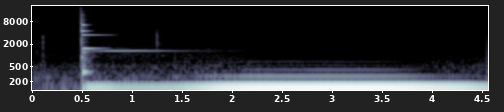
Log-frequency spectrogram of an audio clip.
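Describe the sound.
A tuning fork struck once after a faint rustle: a sharp metallic ping with quickly fading bright overtones gives way to a pure, low, steady tone that swells slightly and rings on unbroken to the end.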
